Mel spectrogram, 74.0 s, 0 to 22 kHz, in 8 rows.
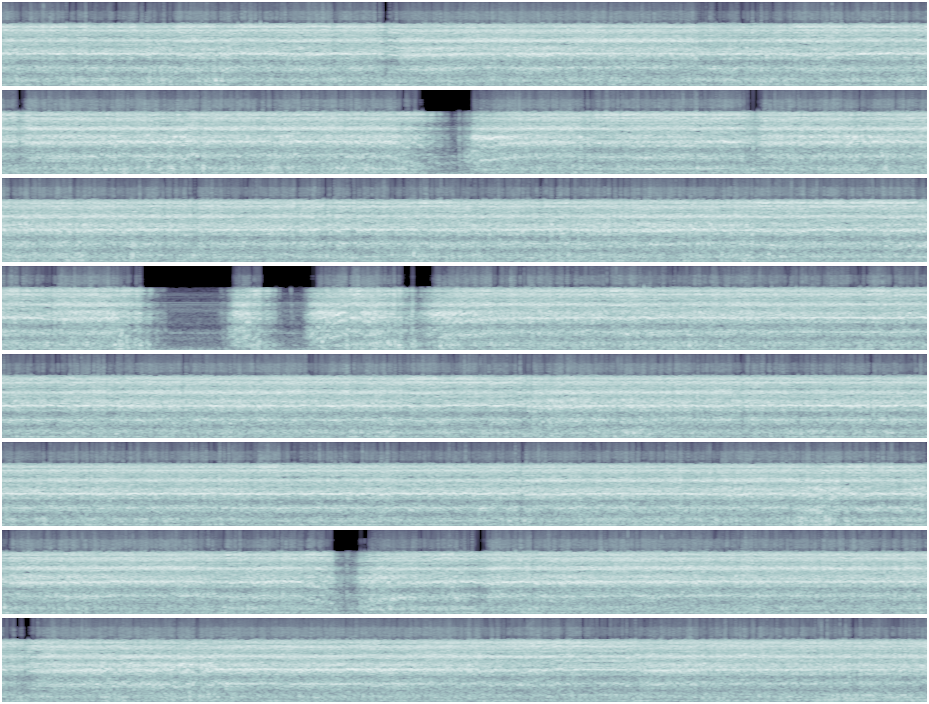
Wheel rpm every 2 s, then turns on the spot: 230, 230, 220, 230, 230, 220, 170, 190, 210, 230, 240, 230, 220, 220, 110, 80, 200, 230, 230, 230, 230, 230, 230, 240, 230, 230, 230, 220, 220, 160, 220, 230, 230, 220, 220, 220, 230.
none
